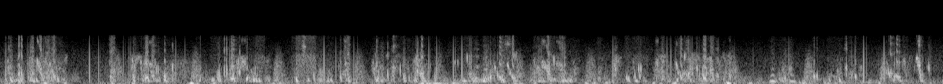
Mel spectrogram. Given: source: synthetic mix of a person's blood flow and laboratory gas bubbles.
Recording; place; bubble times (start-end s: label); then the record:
Doppler ultrasound of blood flow; subclavian vein
0.03-0.68 s: bubbles
1.08-1.17 s: bubbles
1.28-1.77 s: bubbles
1.95-2.00 s: bubbles
2.09-2.72 s: bubbles
2.91-3.35 s: bubbles
3.38-3.54 s: bubbles
3.71-4.38 s: bubbles
4.51-5.21 s: bubbles
5.29-5.80 s: bubbles
5.96-6.04 s: bubbles
6.11-6.48 s: bubbles
6.54-7.33 s: bubbles
7.67-7.97 s: bubbles
8.10-8.21 s: bubbles
8.27-8.67 s: bubbles
8.84-9.33 s: bubbles
From the record:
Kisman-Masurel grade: 342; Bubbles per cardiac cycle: rolling drumbeat, 9 or more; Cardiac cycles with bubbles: 100%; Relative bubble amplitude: moderate (0.250 to 0.450); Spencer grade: 3 (all of the cardiac periods contain showers or single bubble signals, but not dominating or overriding the cardiac motion signals); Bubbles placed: anywhere in the cardiac cycle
